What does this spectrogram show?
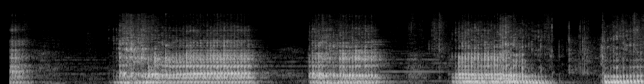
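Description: A lion gives a series of deep, rumbling roars, each a loud throaty burst with short pauses between.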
